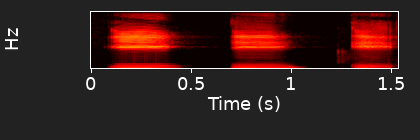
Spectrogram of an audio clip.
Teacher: It starts with silent character, so look at the vowel only, that's going to be i. I i i, it's a narrower sound, most more close to ee when you say it.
